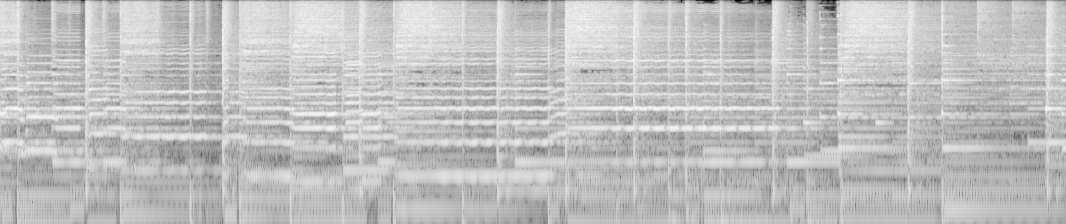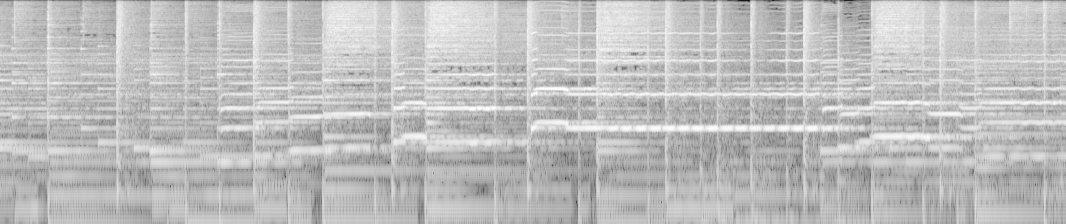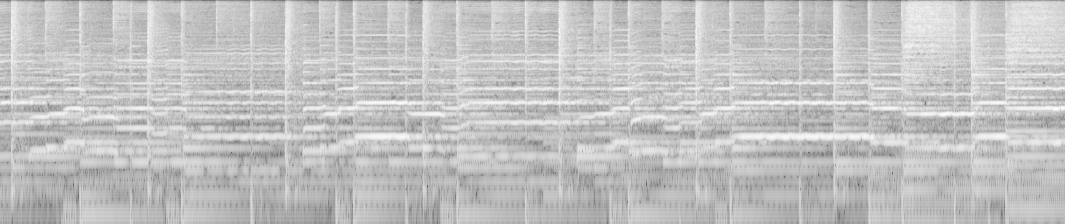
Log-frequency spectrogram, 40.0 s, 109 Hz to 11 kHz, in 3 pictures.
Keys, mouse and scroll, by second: 0.1 alt+click, 1.4 ctrl+shift+a, 15.7 ctrl+x, 18.7 ctrl+f, 21.2 ctrl+shift+a, 23.3 alt+scroll down 1, 24.3 alt+scroll up 1, 24.9 alt+click, 26.2 ctrl+shift+a, 28.2 alt+click, 29.9 ctrl+shift+a, 30.3 alt+scroll down 1, 30.6 space, 31.3 alt+scroll up 1, 31.4 space, 31.7 alt+click, 32.1 alt+click, 32.5 alt+click, 32.9 alt+scroll up 1, 33.0 alt+click, 33.3 alt+click, 33.5 ctrl+shift+a, 33.6 alt+click, 33.9 alt+click, 34.6 alt+click, 34.9 alt+click, 35.3 alt+click, 35.5 alt+scroll down 1, 35.5 space, 35.6 alt+scroll up 1, 35.9 alt+click, 36.1 alt+shift+click, 36.3 alt+scroll up 1, 36.4 alt+click, 36.7 alt+click, 36.9 alt+scroll down 1, 37.1 alt+click, 37.4 alt+click, 37.8 alt+click, 38.1 shift+click, 38.4 alt+click, 38.6 alt+click, 38.9 alt+click, 39.3 alt+click, 39.5 ctrl+shift+a, 39.6 alt+scroll down 1, 39.8 alt+scroll up 2.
